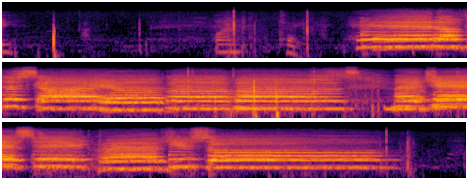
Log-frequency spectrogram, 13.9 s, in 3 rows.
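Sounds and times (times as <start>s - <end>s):
low choir singing: 3.5s - 13.4s.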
